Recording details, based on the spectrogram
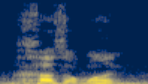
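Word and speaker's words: חזון: All right, so that word in the Hebrew is pronounced kazawan for vision.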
